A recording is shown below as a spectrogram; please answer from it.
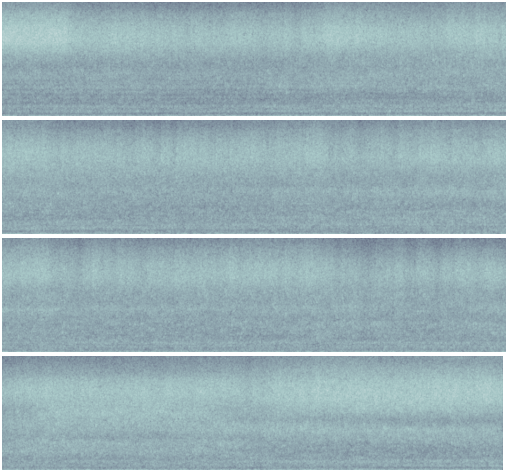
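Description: Rain-swollen river water pouring over a dam and rushing through the fish ladder channel: a steady, full roar of white water with no breaks.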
